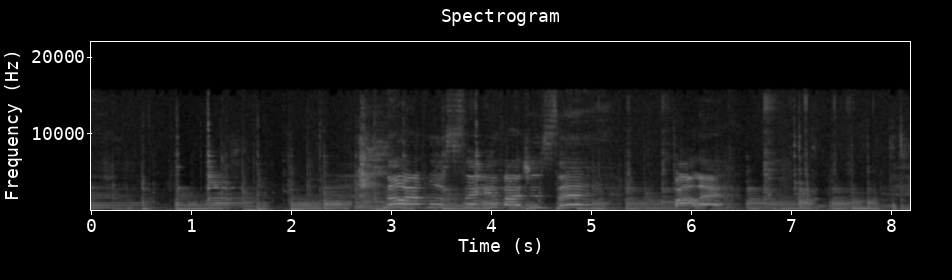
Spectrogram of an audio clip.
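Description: A nylon-string classical guitar strummed and picked as accompaniment to women singing a samba song, the voices gliding up and down over the chords.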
